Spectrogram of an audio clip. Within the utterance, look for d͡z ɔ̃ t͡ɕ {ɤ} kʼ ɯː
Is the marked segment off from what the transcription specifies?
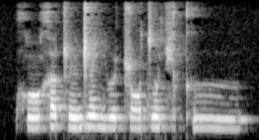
no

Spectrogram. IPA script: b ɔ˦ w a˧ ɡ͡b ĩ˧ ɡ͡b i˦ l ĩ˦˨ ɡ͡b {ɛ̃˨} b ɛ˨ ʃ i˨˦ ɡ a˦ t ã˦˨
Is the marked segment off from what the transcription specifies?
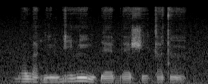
yes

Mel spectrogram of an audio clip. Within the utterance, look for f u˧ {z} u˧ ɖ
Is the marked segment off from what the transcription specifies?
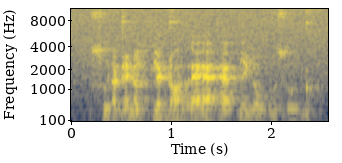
no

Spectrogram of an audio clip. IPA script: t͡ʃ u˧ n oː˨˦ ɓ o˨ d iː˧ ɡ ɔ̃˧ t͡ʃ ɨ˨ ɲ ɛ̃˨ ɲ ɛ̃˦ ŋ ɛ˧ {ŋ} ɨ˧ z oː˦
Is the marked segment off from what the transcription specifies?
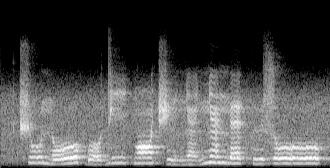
yes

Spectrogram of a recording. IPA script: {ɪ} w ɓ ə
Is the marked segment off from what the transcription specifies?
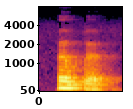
yes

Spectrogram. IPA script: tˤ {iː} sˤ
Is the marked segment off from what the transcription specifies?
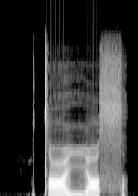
no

